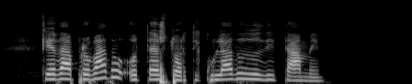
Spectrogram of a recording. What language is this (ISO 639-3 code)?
glg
